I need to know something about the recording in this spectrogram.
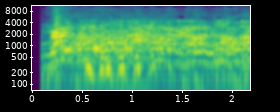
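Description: Women laughing: a quick run of giggles in the first second, then more laughter.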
